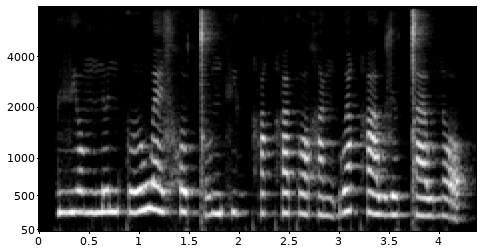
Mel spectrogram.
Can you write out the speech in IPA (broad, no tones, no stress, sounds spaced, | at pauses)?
vʲ ɔ ŋ n ɯ n k ɤ w æ z χ u ɡ͡ǀ ɤ ŋ fʲ u ɡ qʰ ə qʰ ə k ɔ χ a ŋ ɡʷ e qʰ a w z ɯ ǀ a w n ɔ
